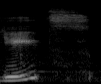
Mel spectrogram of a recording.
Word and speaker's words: Yeats: Yeats, I believe it's pronounced, but he's an Irish poet, and this is like a pretty thick collection of like all his poems.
